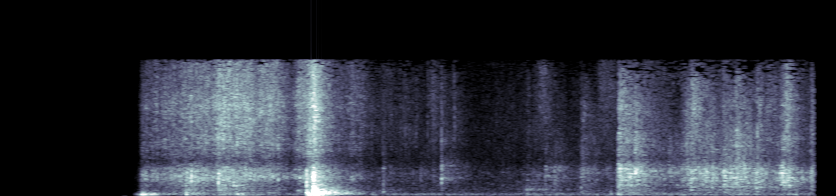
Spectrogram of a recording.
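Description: A person chewing green grapes close to the phone's microphone, starting about a second in, with one sharp bite about two seconds in. The grapes are soft, not crunchy.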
